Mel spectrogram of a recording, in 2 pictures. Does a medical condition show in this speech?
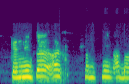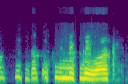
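Yes: cerebral palsy.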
